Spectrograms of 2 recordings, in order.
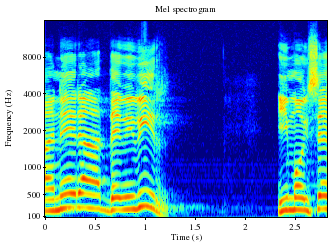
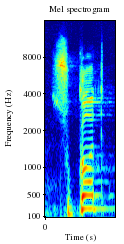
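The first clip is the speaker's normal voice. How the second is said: Sucot accented on the closing cot, pitched higher; stress on last syllable; 4 semitones higher than usual. Shown as a demonstration. Showing where the accent goes, end-stressed word. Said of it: "El acento va al final de la palabra".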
